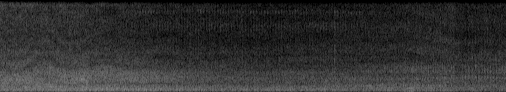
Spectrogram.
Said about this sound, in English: I don't know if this car's coming out of here or. Where's he waiting? Sounds like the one could be one behind it too.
